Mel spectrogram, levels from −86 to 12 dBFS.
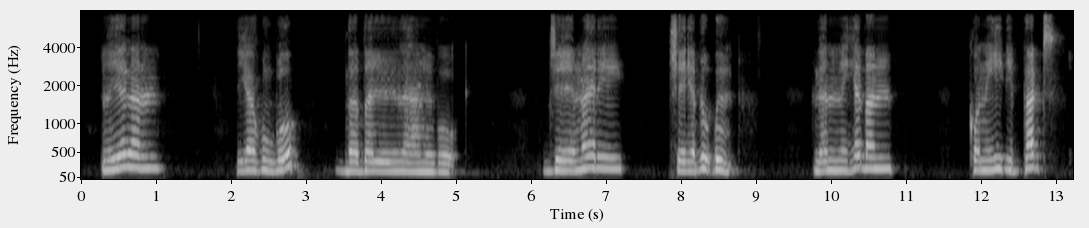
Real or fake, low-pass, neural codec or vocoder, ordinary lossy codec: fake; 7.2 kHz; codec, 24 kHz, 0.9 kbps, WavTokenizer, medium music audio release; none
